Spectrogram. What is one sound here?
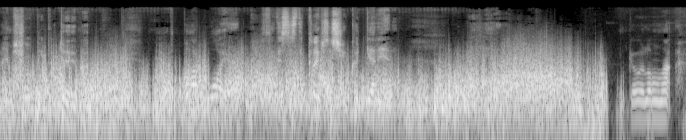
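Wind blows hard and rumbles across the microphone outdoors.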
